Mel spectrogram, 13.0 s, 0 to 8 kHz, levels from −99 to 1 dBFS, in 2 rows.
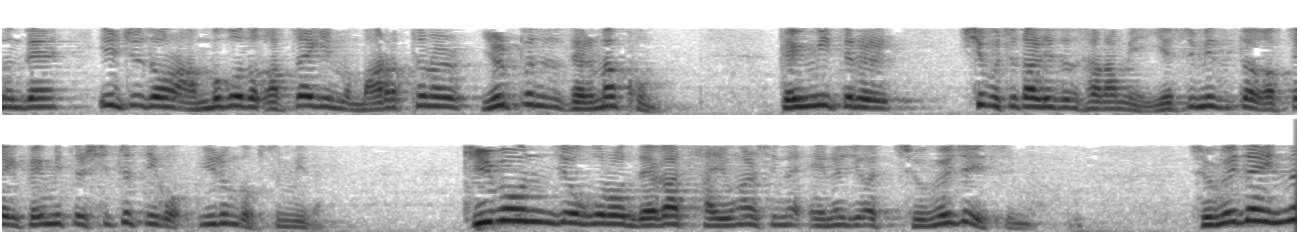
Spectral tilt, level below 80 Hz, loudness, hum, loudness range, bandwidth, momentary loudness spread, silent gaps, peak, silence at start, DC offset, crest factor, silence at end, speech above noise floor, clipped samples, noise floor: -11.5 dB/octave; -62 dBFS; -21 LUFS; none; 3 LU; 4 kHz; 10 LU; none; -4 dBFS; 0 s; under 0.1%; 18 dB; 0 s; 39 dB; under 0.1%; -60 dBFS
